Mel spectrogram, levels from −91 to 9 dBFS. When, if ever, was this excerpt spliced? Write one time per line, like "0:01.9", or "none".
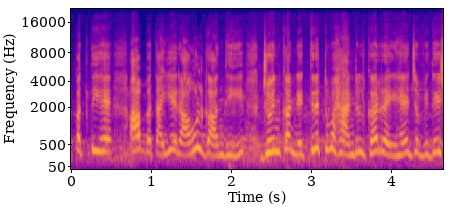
none

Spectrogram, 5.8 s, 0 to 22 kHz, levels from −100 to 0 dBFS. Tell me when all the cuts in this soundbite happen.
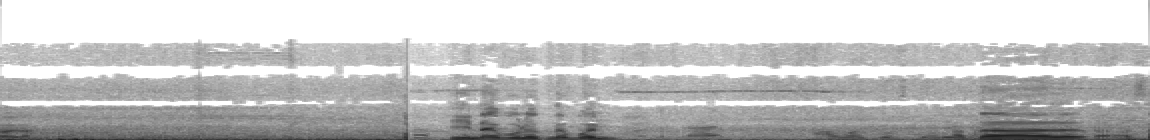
0:01.9

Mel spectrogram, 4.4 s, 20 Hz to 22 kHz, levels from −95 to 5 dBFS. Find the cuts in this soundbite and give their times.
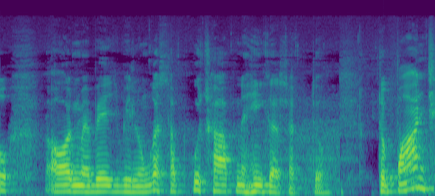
0:03.4

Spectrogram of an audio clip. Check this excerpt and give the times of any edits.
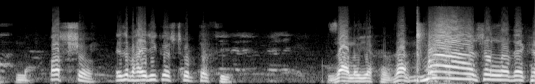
none

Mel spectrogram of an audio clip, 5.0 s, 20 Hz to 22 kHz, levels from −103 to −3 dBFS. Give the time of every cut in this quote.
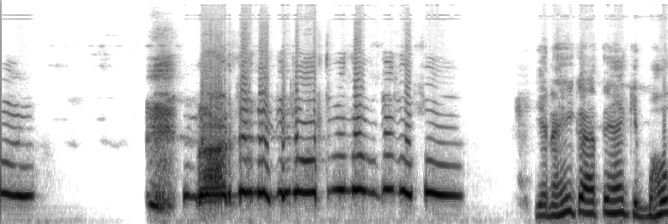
0:03.9

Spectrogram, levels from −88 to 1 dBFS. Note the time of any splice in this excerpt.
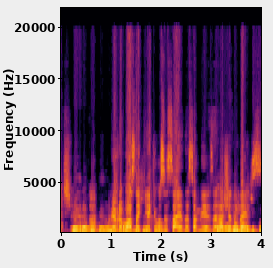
none

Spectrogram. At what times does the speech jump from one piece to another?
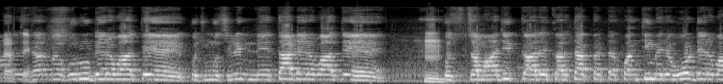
none

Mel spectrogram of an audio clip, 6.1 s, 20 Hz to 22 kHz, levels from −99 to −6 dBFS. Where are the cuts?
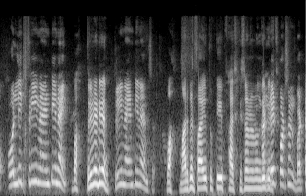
none

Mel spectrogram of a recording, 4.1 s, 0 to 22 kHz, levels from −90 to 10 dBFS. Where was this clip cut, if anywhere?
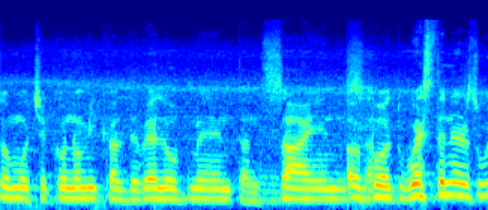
0:02.9

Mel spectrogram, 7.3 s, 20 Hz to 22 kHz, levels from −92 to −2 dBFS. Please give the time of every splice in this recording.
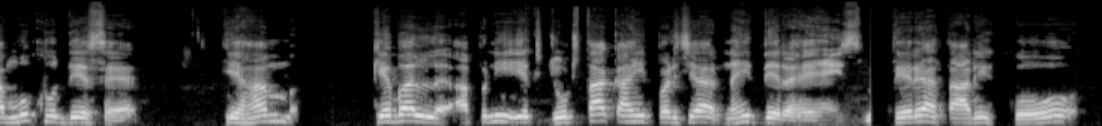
0:05.8

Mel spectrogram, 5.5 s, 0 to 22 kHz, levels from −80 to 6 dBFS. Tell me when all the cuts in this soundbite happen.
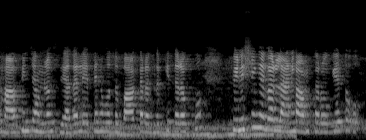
0:04.4

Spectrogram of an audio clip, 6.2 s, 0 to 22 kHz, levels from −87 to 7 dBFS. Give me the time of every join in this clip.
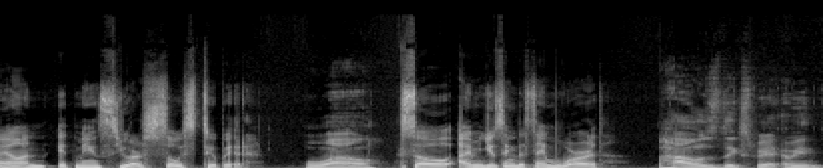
0:05.0

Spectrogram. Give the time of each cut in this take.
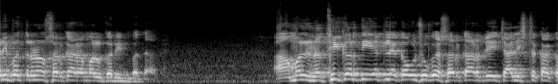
none

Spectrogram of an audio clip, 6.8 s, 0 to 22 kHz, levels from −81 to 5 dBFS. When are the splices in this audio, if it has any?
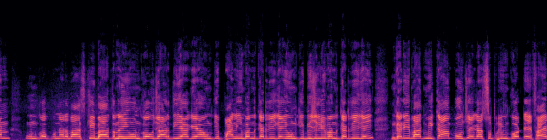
none

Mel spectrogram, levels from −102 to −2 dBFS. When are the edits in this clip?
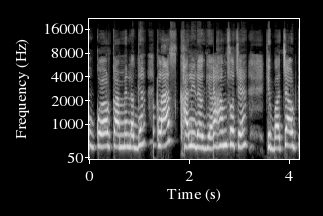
0:01.3
0:02.5

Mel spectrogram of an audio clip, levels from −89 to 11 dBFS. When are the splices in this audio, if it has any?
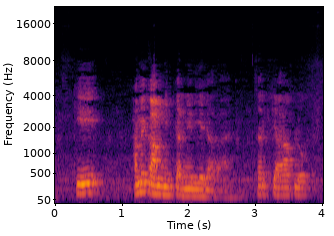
none

